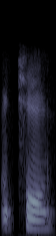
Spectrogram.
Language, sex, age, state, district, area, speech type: Urdu, male, 18-30, Uttar Pradesh, Saharanpur, urban, conversation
